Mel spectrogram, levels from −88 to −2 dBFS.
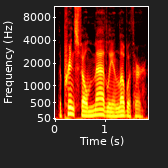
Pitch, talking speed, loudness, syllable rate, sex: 130 Hz, 255 wpm, -16 LUFS, 5.9 syllables/s, male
